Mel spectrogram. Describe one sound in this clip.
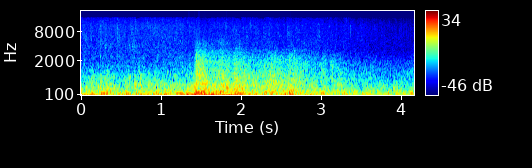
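Thunder cracks loudly and rumbles.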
